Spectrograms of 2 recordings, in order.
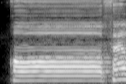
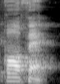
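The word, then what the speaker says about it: ق: Qafa wal Qur. You cannot say Qafa. You have to stop as Qaf.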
